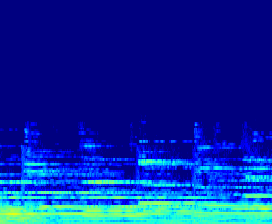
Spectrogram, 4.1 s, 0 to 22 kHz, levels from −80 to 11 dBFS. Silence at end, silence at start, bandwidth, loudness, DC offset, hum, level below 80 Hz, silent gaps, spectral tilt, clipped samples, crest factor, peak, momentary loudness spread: 0 s; 0 s; 11 kHz; -29 LUFS; under 0.1%; none; -54 dBFS; none; -2.5 dB/octave; under 0.1%; 16 dB; -14 dBFS; 5 LU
